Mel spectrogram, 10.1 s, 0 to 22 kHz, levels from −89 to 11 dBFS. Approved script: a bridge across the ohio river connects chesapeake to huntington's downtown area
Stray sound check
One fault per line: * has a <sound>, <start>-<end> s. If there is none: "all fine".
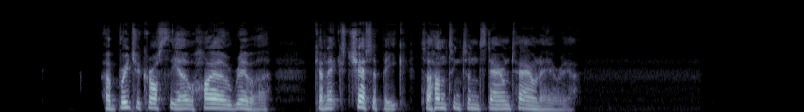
all fine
